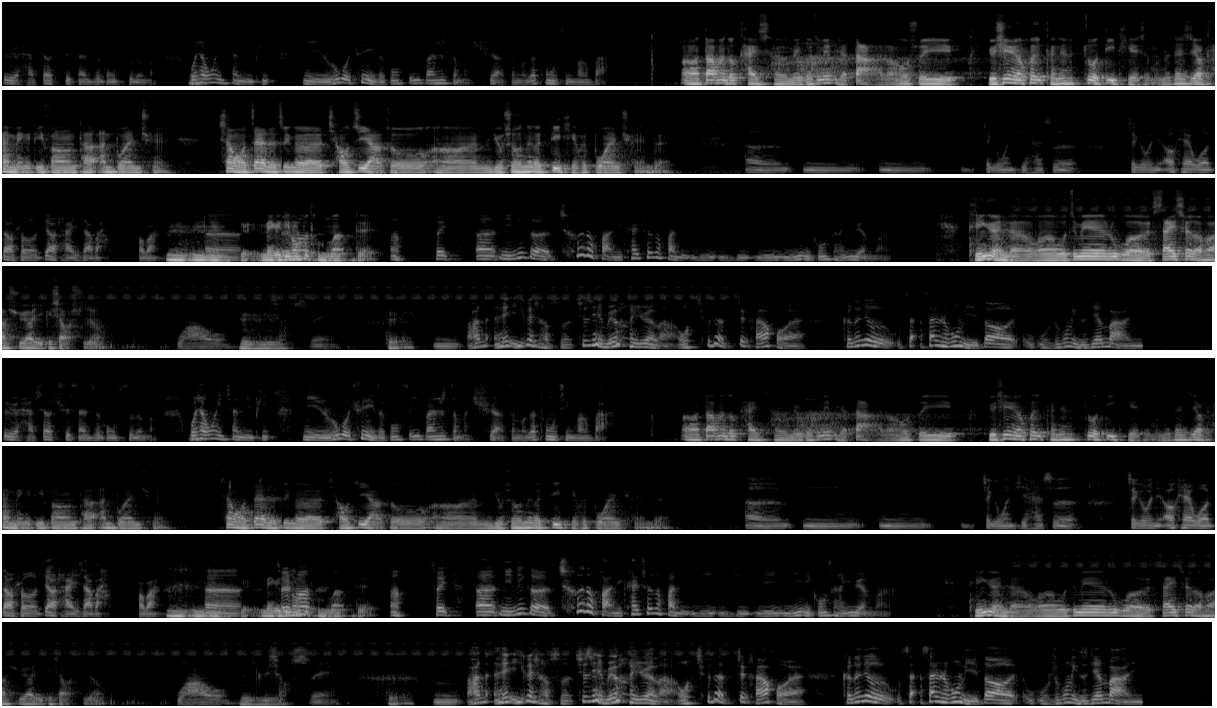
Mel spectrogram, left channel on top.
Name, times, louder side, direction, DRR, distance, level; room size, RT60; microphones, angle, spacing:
voice 1, 0.0-6.1 14.5-14.9 19.6-21.4 21.7-25.4 25.6-26.7 27.0-27.4 28.1-28.3 28.6-33.2 38.1-39.8 40.1-47.8, right 3 dB, 40° right, 0.7 m, -39 dB
voice 2, 6.8-14.0 14.3-18.8 19.2-19.3 25.9-28.0 33.6-37.4 38.8-39.2 40.2-40.5, left 6 dB, 50° left, 0.3 m, -29 dB
sound 1, 7.7-12.0 12.3-12.4, left 4 dB, 35° left, 1.0 m, -50 dB
sound 2, 34.3-43.8, equal, ahead, 1.2 m, -58 dB
head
